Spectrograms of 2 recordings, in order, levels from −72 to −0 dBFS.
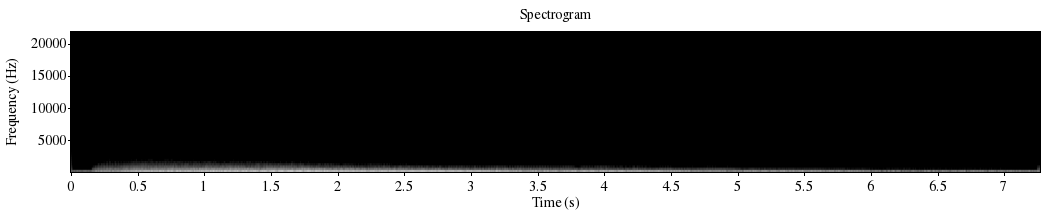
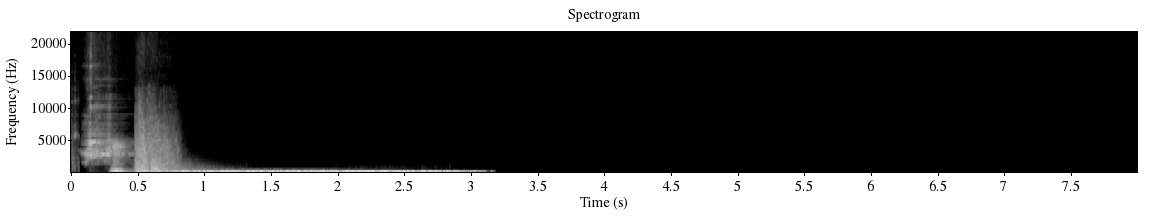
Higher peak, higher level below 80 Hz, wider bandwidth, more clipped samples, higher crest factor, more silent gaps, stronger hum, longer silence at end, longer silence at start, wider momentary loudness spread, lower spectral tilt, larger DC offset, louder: second, -10 dBFS vs 0 dBFS; second, -32 dBFS vs -18 dBFS; second, 1.6 kHz vs 17.5 kHz; neither; about the same, 16 dB vs 16 dB; neither; neither; second, 0 s vs 4.9 s; about the same, 0 s vs 0.1 s; first, 17 LU vs 7 LU; first, -14.5 dB/octave vs -5 dB/octave; neither; second, -26 LUFS vs -16 LUFS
